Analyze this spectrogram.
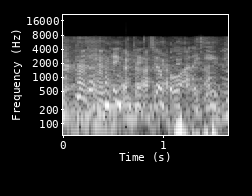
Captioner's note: laughter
